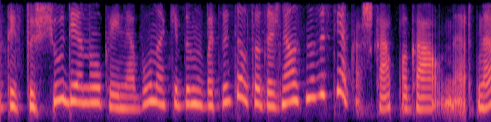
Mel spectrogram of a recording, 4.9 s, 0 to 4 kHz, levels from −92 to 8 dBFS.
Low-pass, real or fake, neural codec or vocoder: 3.6 kHz; fake; codec, 16 kHz in and 24 kHz out, 2.2 kbps, FireRedTTS-2 codec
